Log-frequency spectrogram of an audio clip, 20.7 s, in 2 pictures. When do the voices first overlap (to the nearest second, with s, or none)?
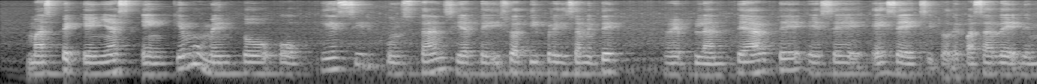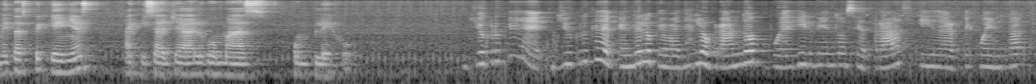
none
